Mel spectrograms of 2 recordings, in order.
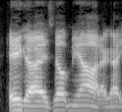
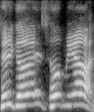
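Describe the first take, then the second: First: It is said in a deeper, adult voice. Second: It is said in a high, youthful voice.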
